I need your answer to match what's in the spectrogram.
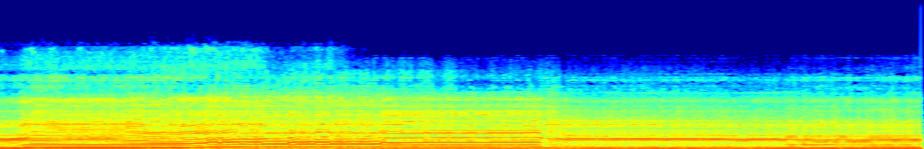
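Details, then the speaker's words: Nitro RC car with three-speed transmission, trigger pulled slowly: engine note climbs and drops cleanly into second then third, shifts well spaced; shift points adjusted properly. "But if you slow your trigger pull down, right, you will get some distance between the two shifts, and it'll sound a lot better, and you will be happier because you will hear these gear changes every single time your transmission comes up to speed."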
